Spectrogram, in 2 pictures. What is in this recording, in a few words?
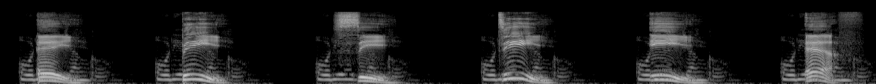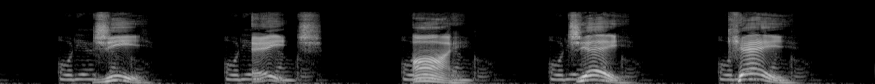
the alphabet voice pack male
